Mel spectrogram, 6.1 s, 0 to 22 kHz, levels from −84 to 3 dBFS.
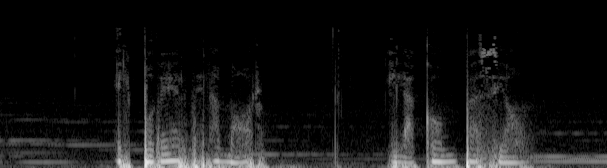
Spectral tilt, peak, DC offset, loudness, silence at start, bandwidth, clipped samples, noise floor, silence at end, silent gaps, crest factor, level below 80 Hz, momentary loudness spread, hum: -9 dB/octave; -2 dBFS; under 0.1%; -22 LUFS; 1.15 s; 7.4 kHz; under 0.1%; -55 dBFS; 0 s; none; 22 dB; -26 dBFS; 13 LU; none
